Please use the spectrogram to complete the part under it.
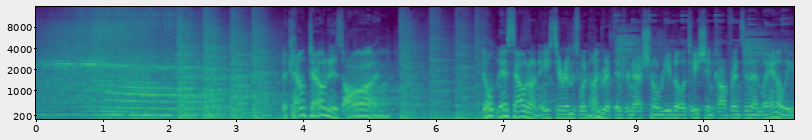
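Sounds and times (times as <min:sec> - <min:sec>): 
monster truck engine revving: 0:00.0 - 0:04.2
speech: 0:03.7 - 0:05.5, 0:06.7 - 0:11.3.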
